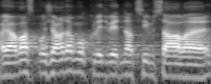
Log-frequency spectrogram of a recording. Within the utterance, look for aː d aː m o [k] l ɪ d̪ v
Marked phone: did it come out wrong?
no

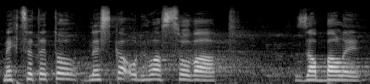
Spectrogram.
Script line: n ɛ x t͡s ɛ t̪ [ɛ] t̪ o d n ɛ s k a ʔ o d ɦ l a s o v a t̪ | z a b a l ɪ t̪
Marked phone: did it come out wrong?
no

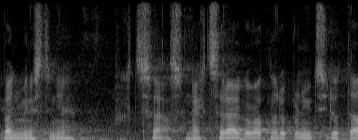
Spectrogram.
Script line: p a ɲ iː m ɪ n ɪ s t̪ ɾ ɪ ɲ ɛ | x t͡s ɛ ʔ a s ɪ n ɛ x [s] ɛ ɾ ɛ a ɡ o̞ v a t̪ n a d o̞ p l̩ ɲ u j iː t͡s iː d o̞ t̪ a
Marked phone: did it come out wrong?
yes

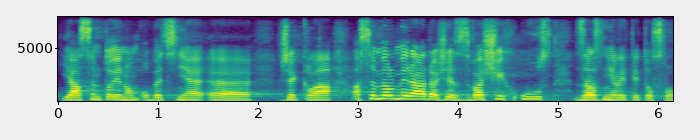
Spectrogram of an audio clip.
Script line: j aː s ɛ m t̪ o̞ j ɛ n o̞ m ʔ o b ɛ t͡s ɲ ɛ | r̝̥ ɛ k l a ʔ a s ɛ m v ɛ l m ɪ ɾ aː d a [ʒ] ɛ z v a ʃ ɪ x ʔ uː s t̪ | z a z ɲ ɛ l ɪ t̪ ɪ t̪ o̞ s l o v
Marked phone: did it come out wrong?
no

